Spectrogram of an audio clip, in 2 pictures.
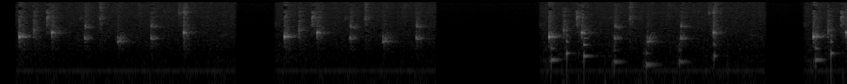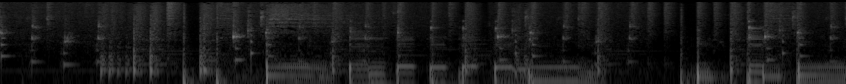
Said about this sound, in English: Here's another one that he did with his dripping bathtub faucet.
